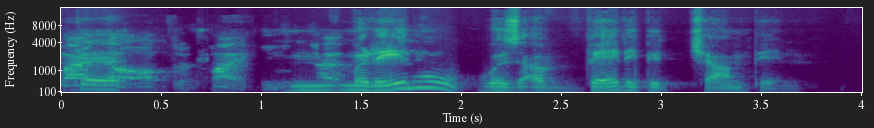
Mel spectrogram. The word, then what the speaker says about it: Moreno: Moreno was a very good champion. To take the belt from him in front of a majority Mexican crowd. I personally think that Monero won that. It's Moreno, not Monero.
